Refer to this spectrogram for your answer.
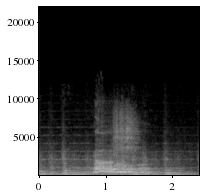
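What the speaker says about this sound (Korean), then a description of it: "설쌤의 등장에 무섭게 짖기 시작하죠." A Jindo dog barks fiercely at a stranger in a burst of harsh, overlapping barks that swells in the middle and then eases off, heard close and loud over a low background hum.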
